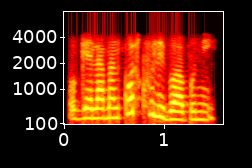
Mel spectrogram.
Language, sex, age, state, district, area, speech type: Assamese, female, 18-30, Assam, Majuli, urban, conversation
